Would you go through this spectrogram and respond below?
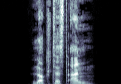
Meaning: inflection of anlocken: 1. second-person singular preterite 2. second-person singular subjunctive II
- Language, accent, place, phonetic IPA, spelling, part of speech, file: German, Germany, Berlin, [ˌlɔktəst ˈan], locktest an, verb, De-locktest an.ogg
